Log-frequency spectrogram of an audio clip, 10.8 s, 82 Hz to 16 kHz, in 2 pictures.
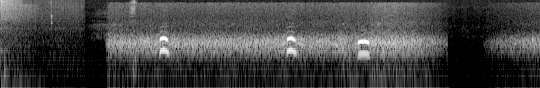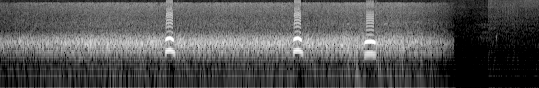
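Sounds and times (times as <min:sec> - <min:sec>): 
hissing outdoor background: 0:00.0 - 0:10.7
honking bird calls at lakes: 0:01.1 - 0:10.0.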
